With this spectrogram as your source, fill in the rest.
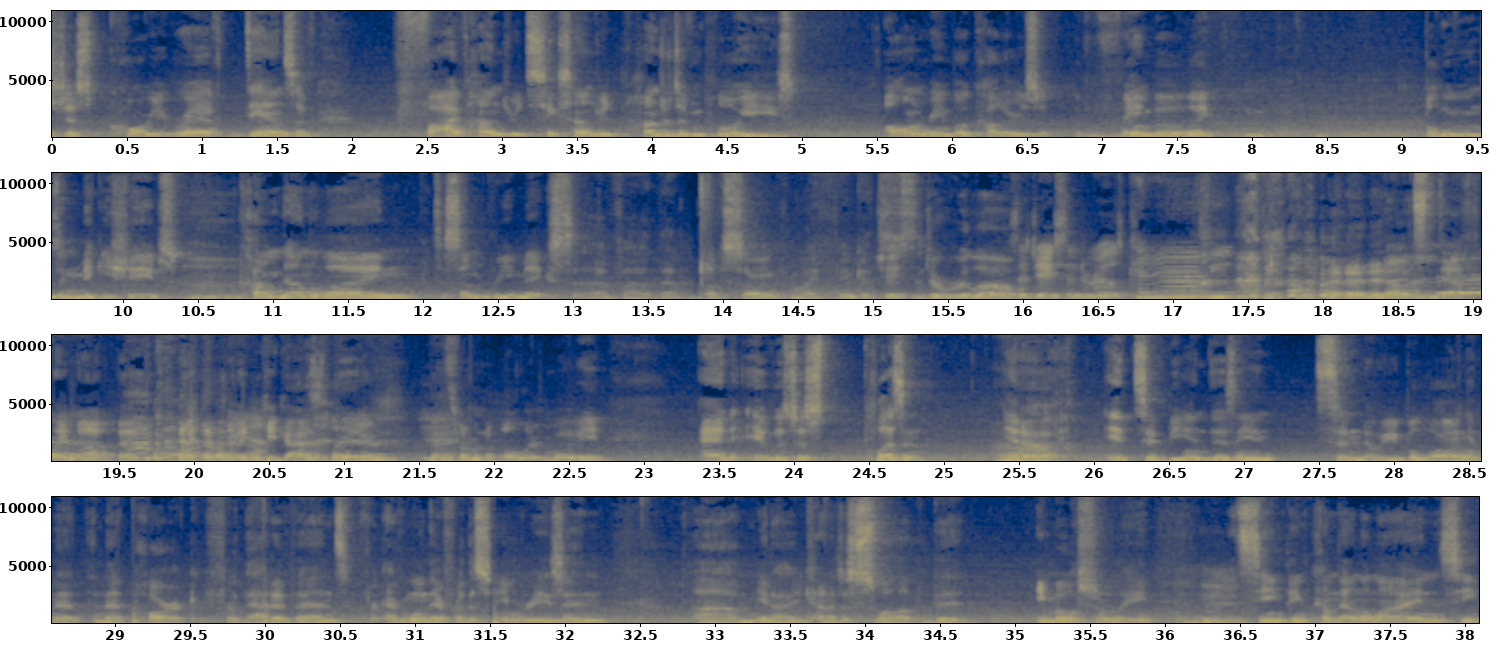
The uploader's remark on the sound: we sat down with him in our office (So audio may be a little echo-y)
